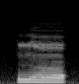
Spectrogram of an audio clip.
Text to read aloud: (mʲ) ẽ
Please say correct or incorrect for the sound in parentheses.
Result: correct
